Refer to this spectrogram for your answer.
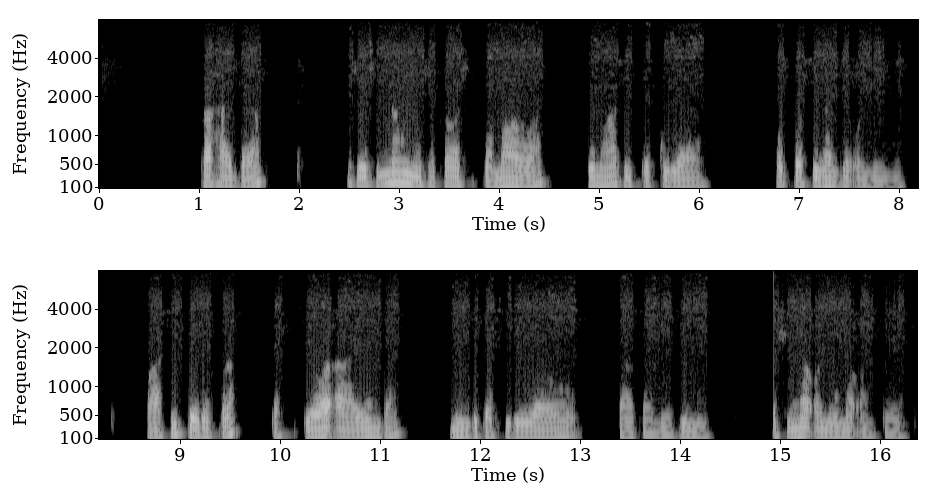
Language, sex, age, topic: Oshiwambo, male, 25-35, agriculture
